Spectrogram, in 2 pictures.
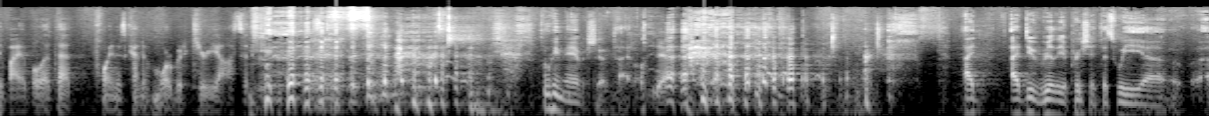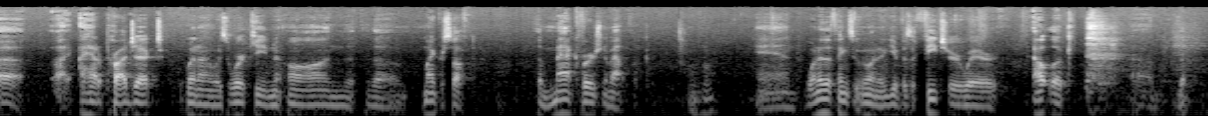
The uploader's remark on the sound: In our second live CppCon 2019 episode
